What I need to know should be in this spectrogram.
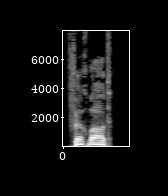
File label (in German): "verwahrt", German; adjectives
